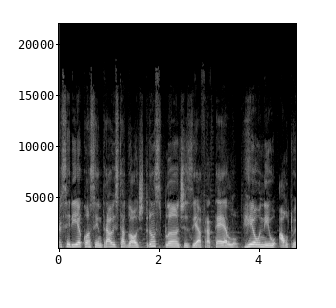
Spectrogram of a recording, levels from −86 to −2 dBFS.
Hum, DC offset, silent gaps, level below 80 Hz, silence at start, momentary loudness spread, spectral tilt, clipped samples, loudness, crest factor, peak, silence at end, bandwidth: none; under 0.1%; none; -52 dBFS; 0 s; 5 LU; -5 dB/octave; under 0.1%; -22 LUFS; 14 dB; -6 dBFS; 0 s; 18 kHz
